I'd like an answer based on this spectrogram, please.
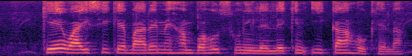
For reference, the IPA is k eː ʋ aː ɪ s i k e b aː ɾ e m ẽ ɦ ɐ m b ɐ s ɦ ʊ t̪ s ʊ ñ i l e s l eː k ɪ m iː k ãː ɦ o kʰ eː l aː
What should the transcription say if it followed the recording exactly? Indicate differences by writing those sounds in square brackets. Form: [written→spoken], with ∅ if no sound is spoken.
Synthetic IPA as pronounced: k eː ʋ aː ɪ s i k e b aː ɾ e m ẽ ɦ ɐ m b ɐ [s→∅] ɦ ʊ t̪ s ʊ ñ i l e [s→∅] l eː k ɪ [m→n] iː k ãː ɦ o kʰ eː l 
